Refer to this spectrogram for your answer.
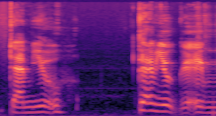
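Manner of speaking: loud, tearful crying, voice breaking. Playing a game and overwhelmed by how beautiful it is, scolding it while crying. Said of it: "I'm crying".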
